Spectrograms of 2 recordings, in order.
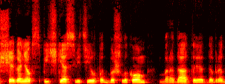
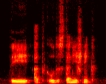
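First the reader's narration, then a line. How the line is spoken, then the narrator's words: Quiet timid question. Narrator (Russian): Яков Лукич осмелился тихо спросить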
